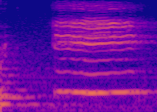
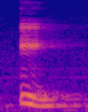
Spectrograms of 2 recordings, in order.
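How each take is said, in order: First: "E" held long on a tense ee sound; exaggerated long E. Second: "E" short, closer to an eh; short vowel E. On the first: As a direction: stretch "E" out, exaggerating its length. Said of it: "Again, exaggerating". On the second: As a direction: say "E" as a brief, relaxed vowel. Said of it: "not just whether it's short or long". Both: Shown as a demonstration.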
